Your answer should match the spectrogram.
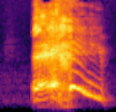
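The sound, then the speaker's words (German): A single loud sneeze with a sharp burst followed by a falling, drawn-out tail, heard alone without any talking. “Gesundheit, geruht, Ruth Moschner.”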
